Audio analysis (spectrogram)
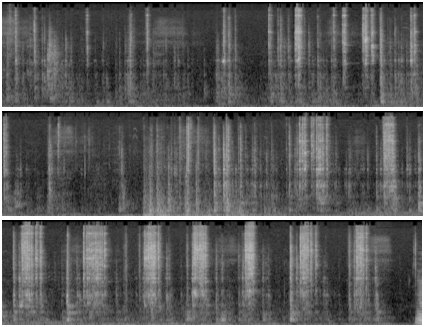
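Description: Ratchet tightening screws on a Kenmore Oasis dryer control board, a series of quick clicking bursts and rattly mechanical ticks in uneven runs, fairly quiet and close, with no speech.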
